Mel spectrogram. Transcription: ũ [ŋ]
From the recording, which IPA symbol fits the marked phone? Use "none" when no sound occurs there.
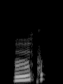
k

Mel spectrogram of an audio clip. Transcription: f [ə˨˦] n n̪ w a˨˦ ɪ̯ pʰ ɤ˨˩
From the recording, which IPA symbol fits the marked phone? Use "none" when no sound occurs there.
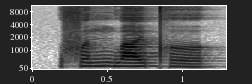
ə˨˦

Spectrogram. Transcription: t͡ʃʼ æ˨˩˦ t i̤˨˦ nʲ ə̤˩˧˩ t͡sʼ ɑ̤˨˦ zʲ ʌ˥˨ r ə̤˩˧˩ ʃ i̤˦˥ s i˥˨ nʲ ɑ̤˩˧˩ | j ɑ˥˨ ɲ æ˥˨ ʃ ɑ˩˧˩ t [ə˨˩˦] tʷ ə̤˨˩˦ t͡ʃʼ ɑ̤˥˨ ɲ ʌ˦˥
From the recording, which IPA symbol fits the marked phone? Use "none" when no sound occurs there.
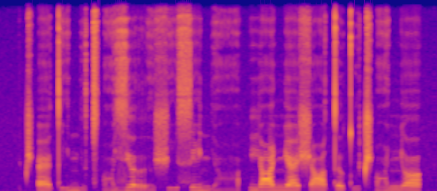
ə˨˩˦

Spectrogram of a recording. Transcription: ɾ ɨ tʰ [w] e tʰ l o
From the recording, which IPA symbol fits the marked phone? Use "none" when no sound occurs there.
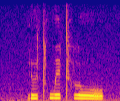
w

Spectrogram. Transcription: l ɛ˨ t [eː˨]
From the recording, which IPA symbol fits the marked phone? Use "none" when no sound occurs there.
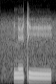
eː˨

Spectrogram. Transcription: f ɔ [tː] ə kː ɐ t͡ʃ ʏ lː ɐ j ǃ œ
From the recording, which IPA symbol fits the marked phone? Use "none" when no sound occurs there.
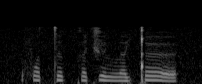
tː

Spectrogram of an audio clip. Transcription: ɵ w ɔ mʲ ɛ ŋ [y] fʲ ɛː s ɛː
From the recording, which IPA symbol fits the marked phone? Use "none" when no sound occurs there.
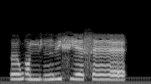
y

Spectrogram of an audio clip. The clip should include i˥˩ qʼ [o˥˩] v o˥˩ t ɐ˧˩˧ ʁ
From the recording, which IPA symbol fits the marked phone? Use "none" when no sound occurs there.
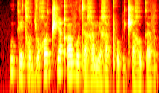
o˦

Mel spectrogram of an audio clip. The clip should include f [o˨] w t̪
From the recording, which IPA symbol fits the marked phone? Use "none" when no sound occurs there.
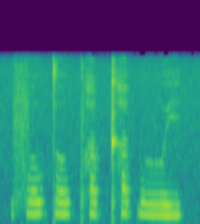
o˨˧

